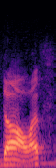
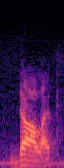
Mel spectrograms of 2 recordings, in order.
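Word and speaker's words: דלת: Okay, in the Hebrew, it's pronounced Dalet. Dalet.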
